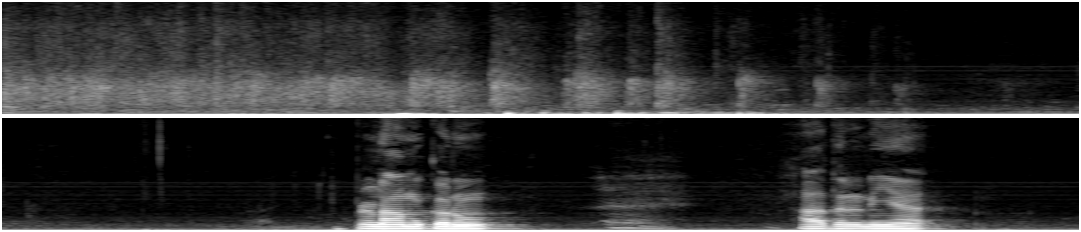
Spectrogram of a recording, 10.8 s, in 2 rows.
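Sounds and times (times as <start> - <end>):
audience applause: 0.0 - 5.3
speech: 7.2 - 8.0, 9.4 - 10.1.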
